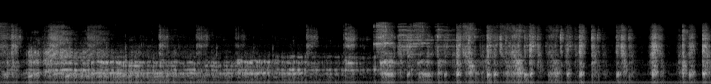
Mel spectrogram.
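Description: Video game sound effects burst and whoosh from a television speaker.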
